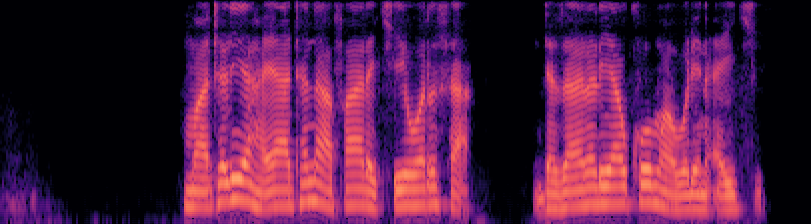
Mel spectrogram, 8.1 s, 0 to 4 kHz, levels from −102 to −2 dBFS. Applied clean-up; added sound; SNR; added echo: neural mask model Resemble Enhance denoiser.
